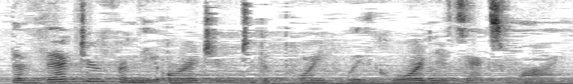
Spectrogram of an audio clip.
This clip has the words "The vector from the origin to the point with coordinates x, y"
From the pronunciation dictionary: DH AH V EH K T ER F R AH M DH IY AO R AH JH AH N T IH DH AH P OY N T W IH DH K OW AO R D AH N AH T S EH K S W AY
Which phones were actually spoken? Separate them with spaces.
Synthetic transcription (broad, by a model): DH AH V EH K T ER F R AH M DH IY AO R AH JH AH N T IH DH AH P OY N T W IH DH K OW AO R D N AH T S EH K S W AY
